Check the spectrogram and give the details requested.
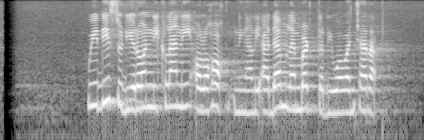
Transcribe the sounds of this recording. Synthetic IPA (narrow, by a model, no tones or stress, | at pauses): widisudiɾɔnːiklaniʔɔlɔɦɔk̚niŋaliʔadamlɛmbərt̪̚kərdiwawaɲt͡ʃaɾa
